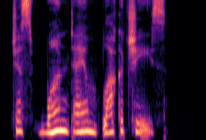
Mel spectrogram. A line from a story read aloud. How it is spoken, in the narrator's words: Winnie scratched out in a whisper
